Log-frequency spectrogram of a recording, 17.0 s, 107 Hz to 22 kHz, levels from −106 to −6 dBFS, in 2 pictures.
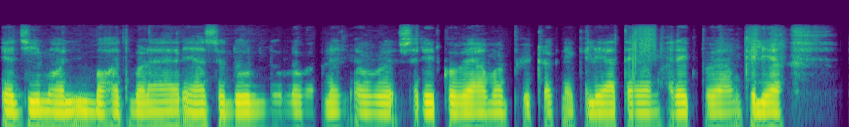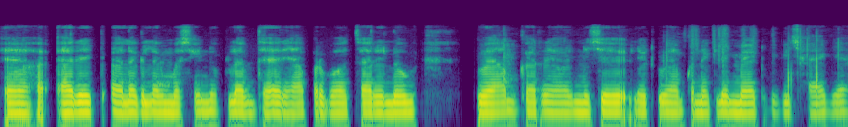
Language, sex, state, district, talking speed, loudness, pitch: Hindi, male, Bihar, Araria, 180 wpm, -18 LUFS, 100 Hz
